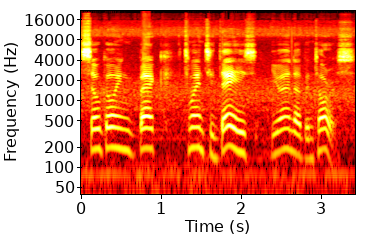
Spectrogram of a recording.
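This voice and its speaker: A man talks at a very slow pace, with noticeable background noise present. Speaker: religious astronomy vlogger. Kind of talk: casual explanatory monologue.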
